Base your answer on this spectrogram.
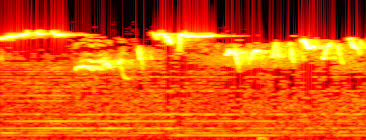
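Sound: european robin singing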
